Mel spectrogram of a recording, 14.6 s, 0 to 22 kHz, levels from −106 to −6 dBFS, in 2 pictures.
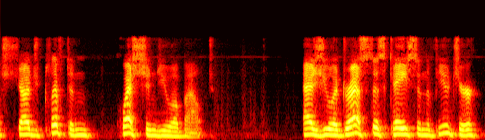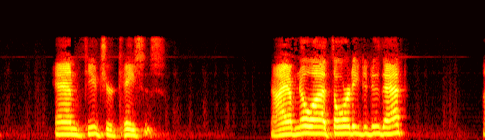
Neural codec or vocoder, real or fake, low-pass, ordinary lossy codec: none; real; 7.2 kHz; Opus, 64 kbps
